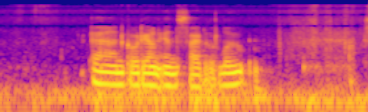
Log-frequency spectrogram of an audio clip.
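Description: Thread rasps softly as it is pulled through cloth.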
